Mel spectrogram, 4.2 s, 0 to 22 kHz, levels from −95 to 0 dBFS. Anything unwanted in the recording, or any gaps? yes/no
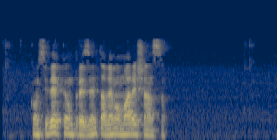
no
